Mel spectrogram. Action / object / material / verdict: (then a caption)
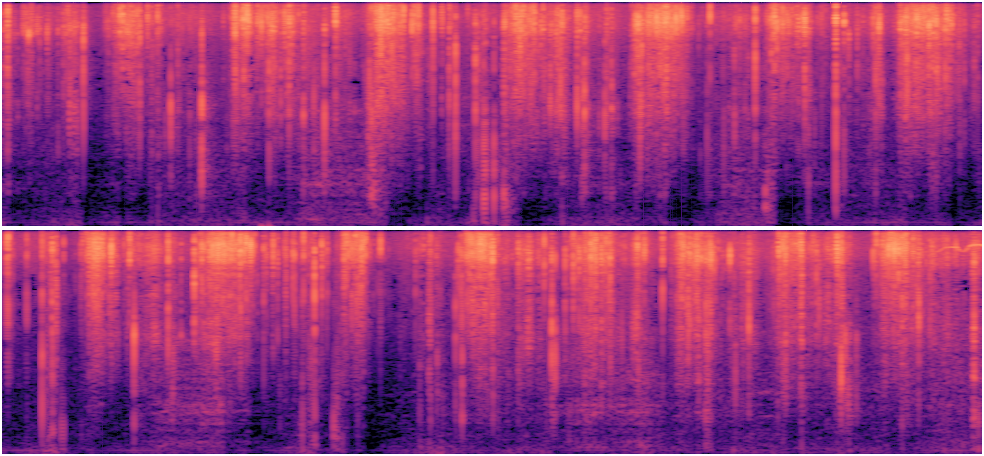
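scrape / folded paper play-money bill / paper / none. A small folded paper play-money bill is held above the microphone and crinkled with fingertips and long nails. Dense, bright crinkling and crackling rustles continue throughout in quick, overlapping bursts, with very little low end.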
